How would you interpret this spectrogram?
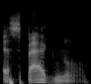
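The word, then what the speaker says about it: espagnole: Um, Paul did a quail put, but his is it pronounced espanol? It's It's pronounced espagnol.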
